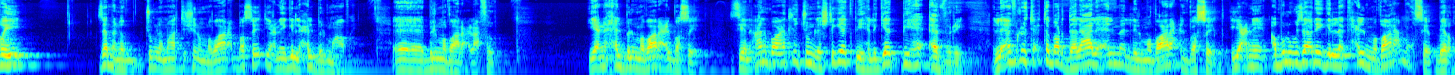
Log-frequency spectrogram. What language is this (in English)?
Arabic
